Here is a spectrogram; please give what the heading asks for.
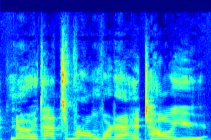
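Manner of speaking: high, scolding "no, that's wrong"; mock scolding trainer. Trainer snapping at the coworker on the call, mock harsh. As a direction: cut her off like a cross parent. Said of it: "And then she's like".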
